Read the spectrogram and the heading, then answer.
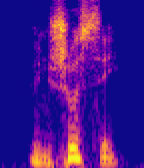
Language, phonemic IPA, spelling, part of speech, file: French, /ʃo.se/, chaussée, noun / verb, Fr-chaussée.ogg
- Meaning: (noun) 1. surface (of road) 2. carriageway, roadway 3. causeway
